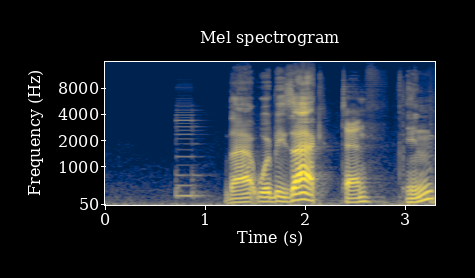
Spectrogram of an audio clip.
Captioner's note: buzzer dings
